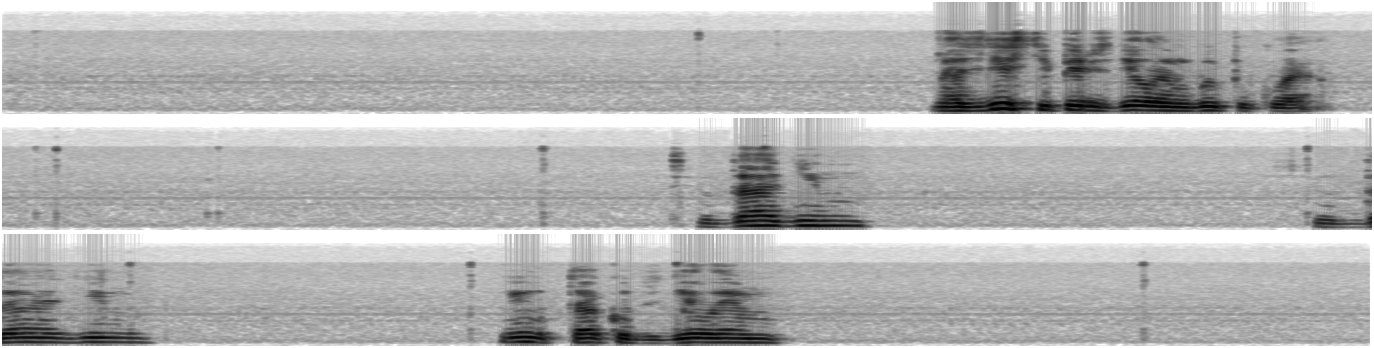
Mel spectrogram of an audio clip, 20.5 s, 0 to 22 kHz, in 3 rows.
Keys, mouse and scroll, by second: 0.1 click, 0.1-0.5 scroll down 2, 1.2 middle click, 10.1-20.5 click.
